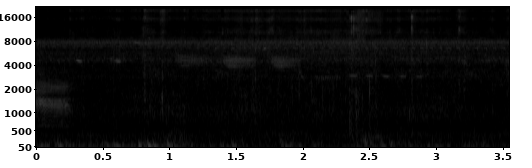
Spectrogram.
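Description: Ewes and a lamb bleat in a farm flock at sunset, with short, fairly faint calls rising over low outdoor rumble and shuffling near the start and middle.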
